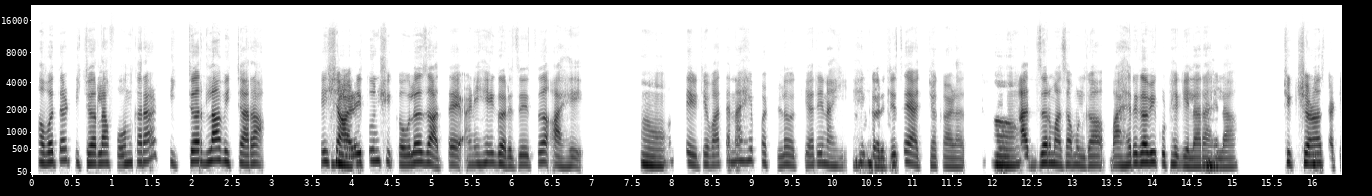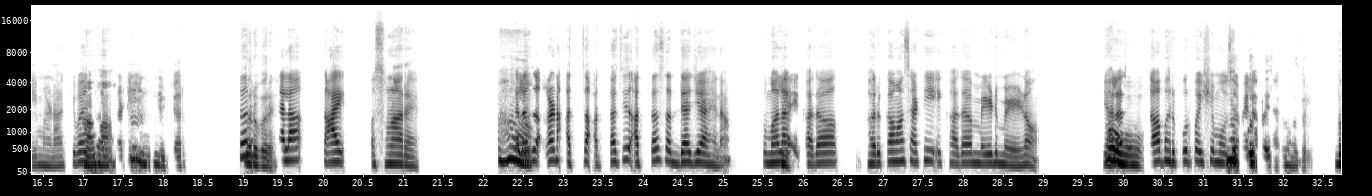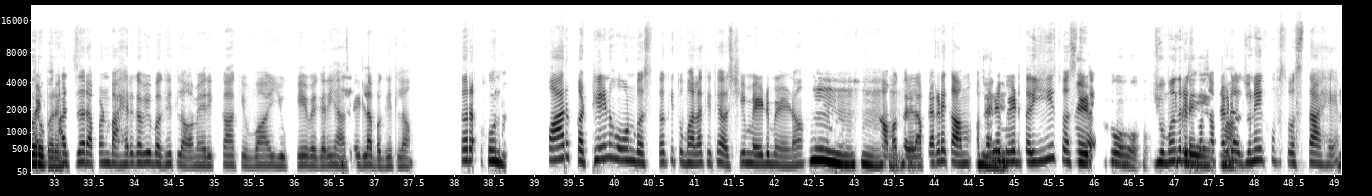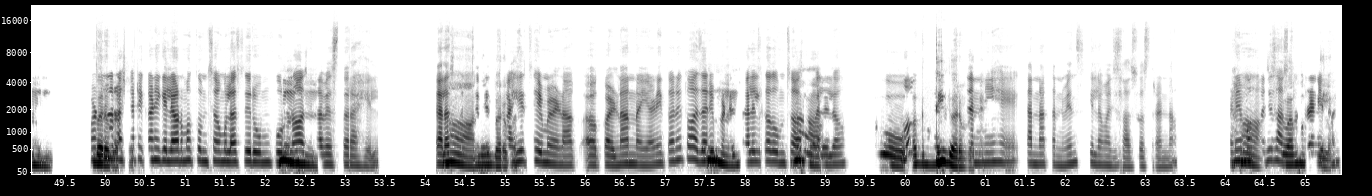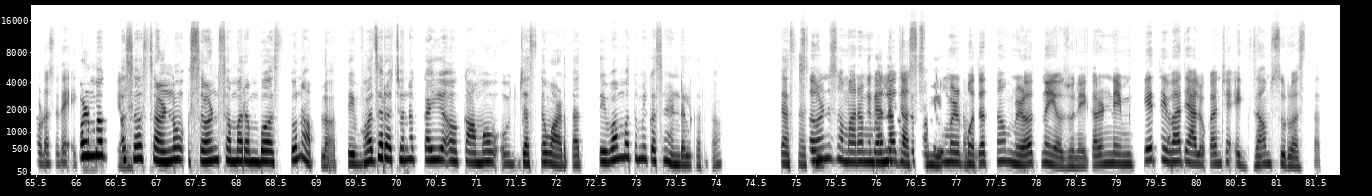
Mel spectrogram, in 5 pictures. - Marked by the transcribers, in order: in English: "टीचरला"; in English: "टीचरला"; distorted speech; static; other background noise; "यूके" said as "उक"; unintelligible speech; in English: "ह्युमन रिसोर्स"; in English: "रूम"; in English: "कन्विन्स"; unintelligible speech; "सासू-सासऱ्यांना" said as "ससर्यांना"; "सासू-सासऱ्यांना" said as "ससनी"; tapping; in English: "एक्झाम"
- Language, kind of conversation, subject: Marathi, podcast, तुम्ही घरकामांमध्ये कुटुंबाला कसे सामील करता?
